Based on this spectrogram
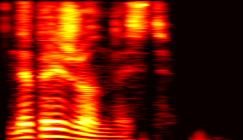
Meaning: tensity, tenseness, tension (psychological state)
- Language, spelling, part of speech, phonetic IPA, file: Russian, напряжённость, noun, [nəprʲɪˈʐonːəsʲtʲ], Ru-напряжённость.ogg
